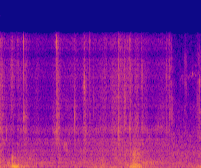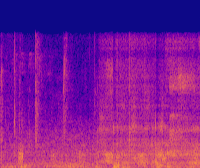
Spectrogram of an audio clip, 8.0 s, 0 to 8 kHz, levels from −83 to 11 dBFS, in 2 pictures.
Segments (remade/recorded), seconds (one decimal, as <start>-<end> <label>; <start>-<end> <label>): 0.0-3.4 remade; 3.4-6.0 recorded; 6.0-8.0 remade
